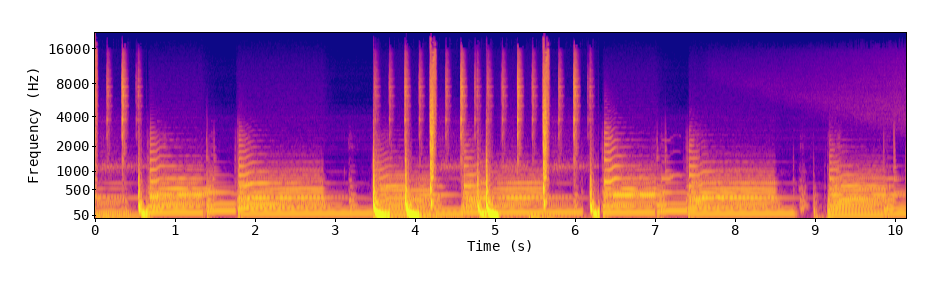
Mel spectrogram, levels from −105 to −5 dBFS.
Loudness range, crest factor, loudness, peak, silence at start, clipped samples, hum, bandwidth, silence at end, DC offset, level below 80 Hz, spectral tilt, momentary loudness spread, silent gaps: 9 LU; 14 dB; -16 LUFS; 0 dBFS; 0 s; under 0.1%; none; 16 kHz; 0 s; under 0.1%; -18 dBFS; -6 dB/octave; 15 LU; none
